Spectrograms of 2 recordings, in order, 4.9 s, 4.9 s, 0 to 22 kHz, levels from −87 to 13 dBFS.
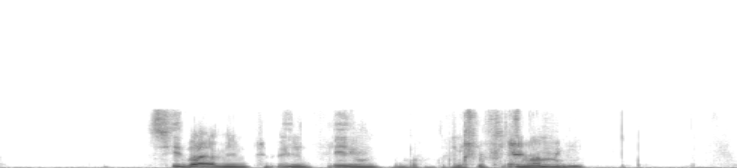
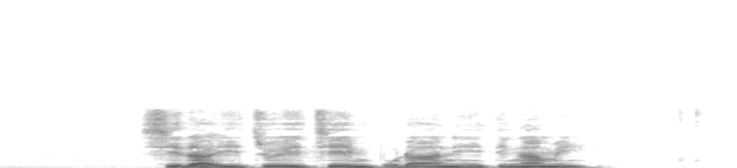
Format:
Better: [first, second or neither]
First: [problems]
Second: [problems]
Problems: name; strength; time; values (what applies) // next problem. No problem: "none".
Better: second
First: noise reduction (neural diffusion model UNIVERSE++)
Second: none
